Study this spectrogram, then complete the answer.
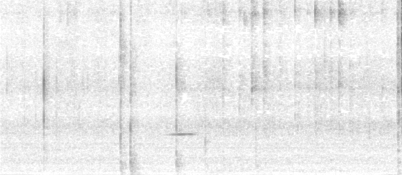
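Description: Calculator keys click softly.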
